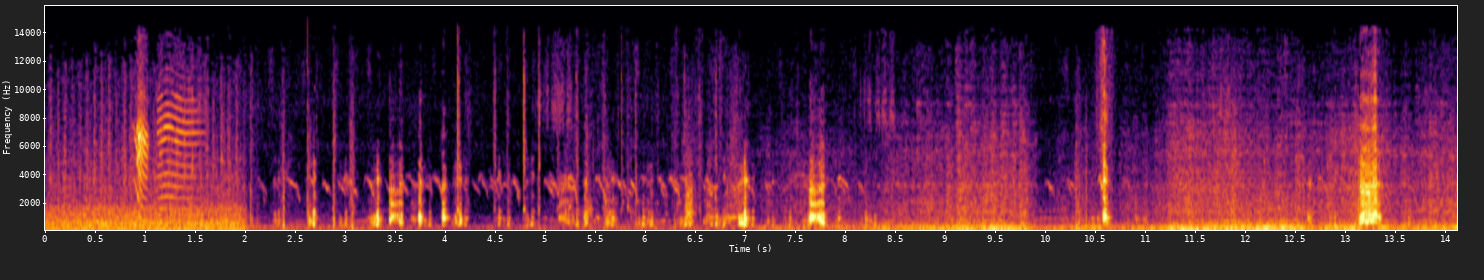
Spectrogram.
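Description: Cartoon chicken clucking: a quick run of short clucks that trails off, followed by a few isolated clicks. A short falling whistle comes about a second in.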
